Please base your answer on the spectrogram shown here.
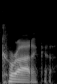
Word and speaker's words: Karateka: it's the game called karateca carotica carotica It's pronounced carotica carotica okay and then okay okay I understand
